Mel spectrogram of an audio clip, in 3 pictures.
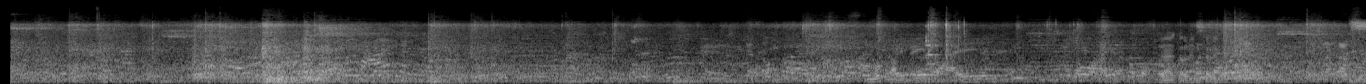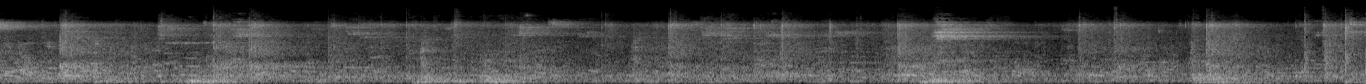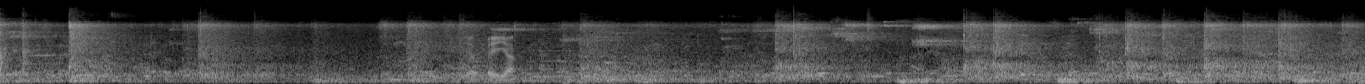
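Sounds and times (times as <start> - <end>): background chatter: 0.1 - 40.9.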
